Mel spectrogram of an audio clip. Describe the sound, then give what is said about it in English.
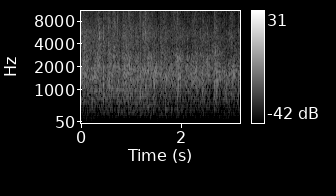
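Steady applause from an audience for a speaker who has just shared his story fills the whole stretch, a dense, even patter of many hands clapping at once, sustained without pause and fairly loud. “Can we give it up one more time”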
